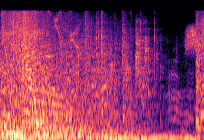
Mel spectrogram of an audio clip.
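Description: Action TV soundtrack: crash and blast-like sound effects over music, with a voice in the mix.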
